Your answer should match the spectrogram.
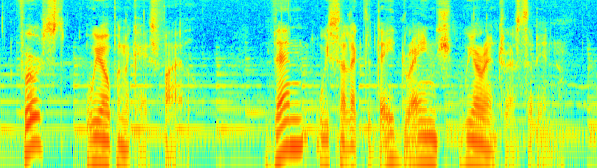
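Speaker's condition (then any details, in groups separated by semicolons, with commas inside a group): No condition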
